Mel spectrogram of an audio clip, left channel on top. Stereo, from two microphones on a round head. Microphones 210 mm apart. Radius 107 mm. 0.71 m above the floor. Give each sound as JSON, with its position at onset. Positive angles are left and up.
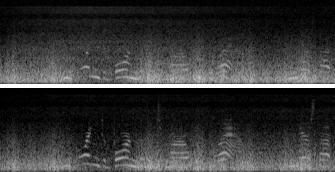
{"t": 0.6, "sound": "a woman speaking", "side_deg": -75}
